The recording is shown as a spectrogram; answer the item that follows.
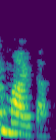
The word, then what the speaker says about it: Martha: इसका नाम क्या है माटा प्रोनाउंस कैसे करेंगे मार्ता जिसके पोएट कौन है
